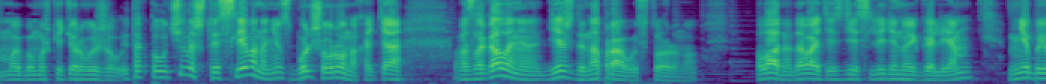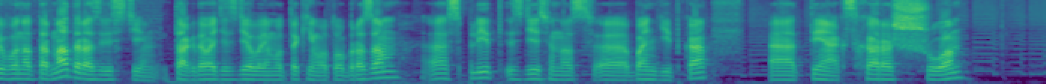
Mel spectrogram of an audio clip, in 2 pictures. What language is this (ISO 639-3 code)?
rus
